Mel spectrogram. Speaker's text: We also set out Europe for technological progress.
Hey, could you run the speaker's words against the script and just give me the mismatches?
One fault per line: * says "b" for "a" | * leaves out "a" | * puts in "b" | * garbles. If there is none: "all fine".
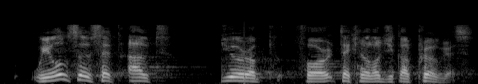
all fine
